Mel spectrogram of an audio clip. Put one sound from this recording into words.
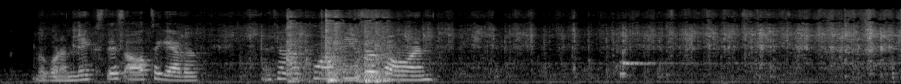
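A wire whisk beats a thin batter in a metal bowl, clinking rapidly.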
